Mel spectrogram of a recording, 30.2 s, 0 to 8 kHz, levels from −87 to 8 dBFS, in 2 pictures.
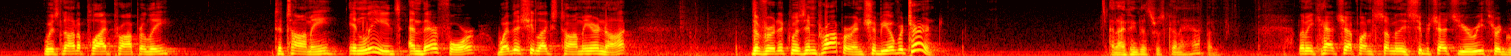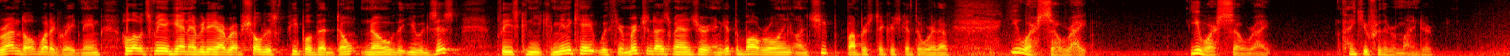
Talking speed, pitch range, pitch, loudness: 195 wpm, 115-145 Hz, 125 Hz, -20 LUFS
